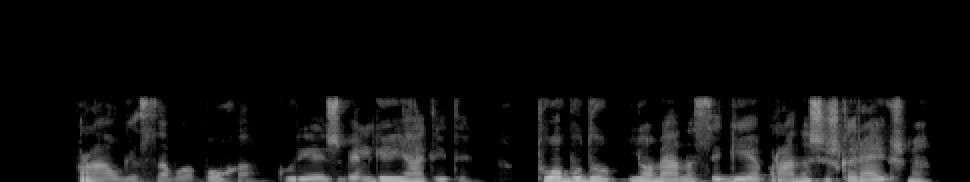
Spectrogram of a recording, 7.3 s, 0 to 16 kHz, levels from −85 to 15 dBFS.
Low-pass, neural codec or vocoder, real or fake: 7.2 kHz; none; real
